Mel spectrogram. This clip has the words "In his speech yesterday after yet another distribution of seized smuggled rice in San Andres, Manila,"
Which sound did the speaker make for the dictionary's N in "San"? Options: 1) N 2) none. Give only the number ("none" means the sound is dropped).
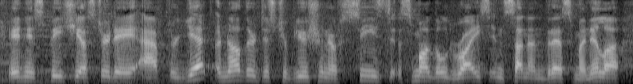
1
